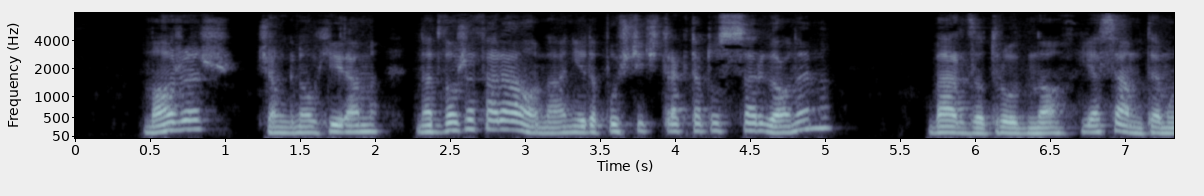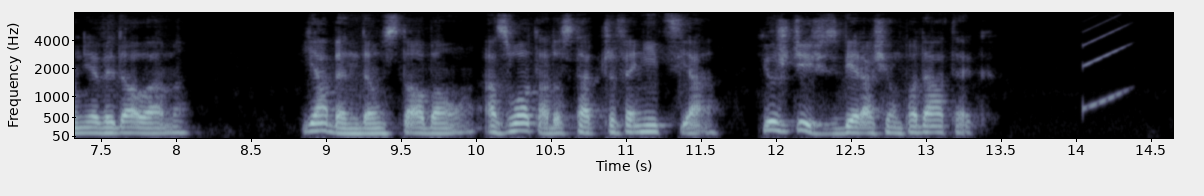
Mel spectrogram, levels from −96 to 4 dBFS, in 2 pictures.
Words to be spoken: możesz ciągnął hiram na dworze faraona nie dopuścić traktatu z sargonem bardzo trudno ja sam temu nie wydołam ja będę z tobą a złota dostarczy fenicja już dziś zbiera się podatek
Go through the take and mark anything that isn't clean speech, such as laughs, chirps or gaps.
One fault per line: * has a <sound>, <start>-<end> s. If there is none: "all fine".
* has a chirp, 14.0-14.4 s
